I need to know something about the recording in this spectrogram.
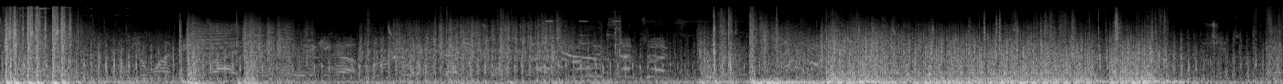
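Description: A helicopter's rotor thumps and roars overhead.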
